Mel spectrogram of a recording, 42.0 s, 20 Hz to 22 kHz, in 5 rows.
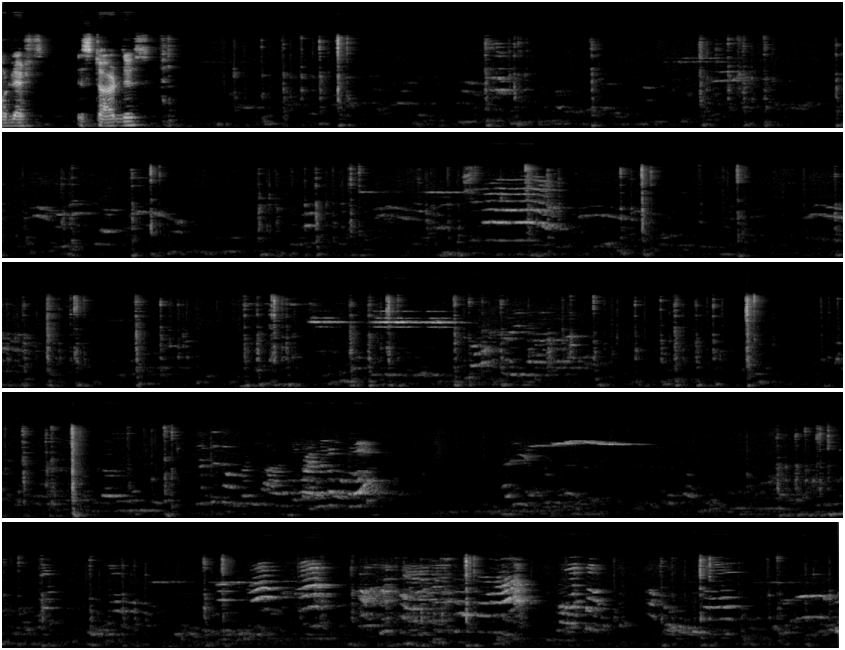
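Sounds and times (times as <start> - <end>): computer keyboard keys clicking: 1.6 - 3.6, 4.6 - 6.2, 6.8 - 10.2, 10.9 - 27.4, 32.6 - 38.8, 39.5 - 42.0
children's voices: 3.8 - 17.6, 21.4 - 23.0, 25.1 - 29.3, 30.2 - 42.0.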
